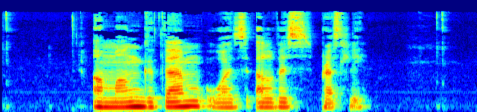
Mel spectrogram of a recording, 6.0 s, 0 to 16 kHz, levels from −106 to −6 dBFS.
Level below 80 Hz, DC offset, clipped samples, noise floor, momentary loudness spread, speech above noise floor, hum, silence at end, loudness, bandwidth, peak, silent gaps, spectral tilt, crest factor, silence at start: -58 dBFS; under 0.1%; under 0.1%; -76 dBFS; 13 LU; 56 dB; none; 1.4 s; -22 LUFS; 11.5 kHz; -6 dBFS; none; -5.5 dB/octave; 18 dB; 1.15 s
